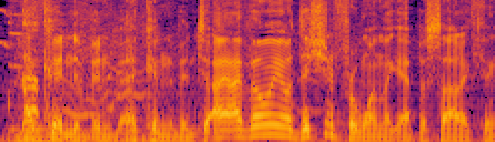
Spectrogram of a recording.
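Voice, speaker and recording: A man speaks with fairly even intonation. The sound is dry with no echo, and light background noise is present. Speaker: radio host. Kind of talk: casual chat. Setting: studio. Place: studio.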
